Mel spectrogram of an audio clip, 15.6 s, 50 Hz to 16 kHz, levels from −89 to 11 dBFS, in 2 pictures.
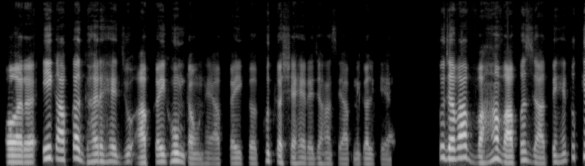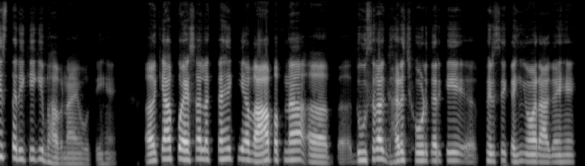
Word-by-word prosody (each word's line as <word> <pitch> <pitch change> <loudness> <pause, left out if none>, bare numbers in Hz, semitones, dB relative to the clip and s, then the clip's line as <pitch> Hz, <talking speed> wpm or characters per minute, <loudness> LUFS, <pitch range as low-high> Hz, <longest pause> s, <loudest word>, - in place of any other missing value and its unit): और 140 -1 +5 0.2
एक 230 0 +4
आपका 205 +3 +3
घर 160 0 -4
है 155 -1 -3
जो 145 +4 -12 0.2
आपका 145 +3 -3
एक 150 0 0
होम 170 -3 +1
टाउन 110 -2 -10
है, 115 -1 -20
आपका 110 +2 -15
एक 115 0 -12
खुद 170 - -8
का - - -1
शहर 120 -1 -10
है 110 - -13
जहाँ 115 -1 -15
से 115 - -25
आप 110 0 -16
निकल 110 0 -13
के 105 +1 -26
आए। 100 - -20 0.7
तो 245 - -2
जब 220 0 +5
आप 240 - +5
वहाँ 185 +12 +3
वापस 180 +8 +3
जाते 120 +4 -7
हैं 160 +4 -13
तो 245 - -15
किस 260 +1 -5
तरीके 210 -2 -3
की 205 - -5
भावनाएँ 115 - -9
होती 105 0 -21
हैं? 110 0 -25 0.4
अ, 160 +2 +3
क्या 210 +4 +3
आपको 215 0 +3
ऐसा 195 +2 +5
लगता 205 0 -2
है 220 +1 -3
कि 215 -1 -5
अब 190 -4 +1
आप 190 +5 +7
अपना 190 +1 +1
अ 180 - -5 0.4
ब - - -19
दूसरा 195 +4 +2
घर 165 0 -1
छोड़ 175 -1 -4
कर 170 0 -3
के 175 +1 -4
अ, 75 - -15
फिर 165 -2 -4
से 175 +2 -10
कहीं 155 +1 -7
और 155 0 0
आ 145 -1 0
गए 145 +1 -7
हैं? 150 0 -10
160 Hz, 240 wpm, -20 LUFS, 120-195 Hz, 0.7 s, आप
